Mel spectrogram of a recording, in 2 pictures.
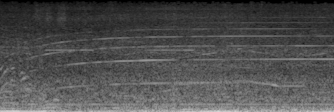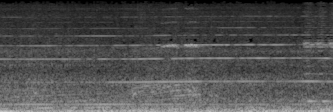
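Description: Car engines idle and rumble nearby.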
